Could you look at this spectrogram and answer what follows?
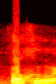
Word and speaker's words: Focallure: Why am I pronouncing it wrong? Focallure.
